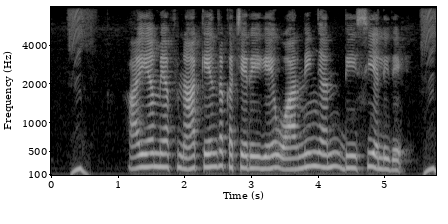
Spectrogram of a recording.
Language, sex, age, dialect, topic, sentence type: Kannada, female, 36-40, Mysore Kannada, banking, statement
